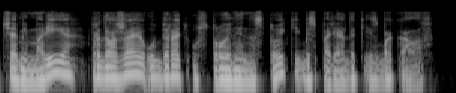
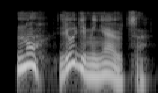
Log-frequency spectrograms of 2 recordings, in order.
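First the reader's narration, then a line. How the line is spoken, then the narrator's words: Wry snort. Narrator (Russian): хмыкнула Вика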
